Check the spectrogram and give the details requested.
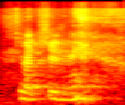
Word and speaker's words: Schwarzenegger: Schwarzenegger.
